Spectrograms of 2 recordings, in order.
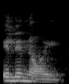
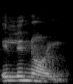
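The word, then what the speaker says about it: Illinois: एंड I wanted 2 tickets टू गैलिसबर्ग इलिनॉय। This is again important. अब Charlie कहाँ के ticket चाहता है अपनी वाइफ और उसके लिए? गैलिसबर्ग, और इसका प्रोनाउंसिएशन होता है इलिनॉय, एस साइलेंट है, इलिनॉय, इलिनॉय।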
